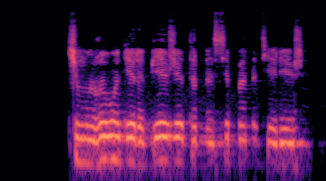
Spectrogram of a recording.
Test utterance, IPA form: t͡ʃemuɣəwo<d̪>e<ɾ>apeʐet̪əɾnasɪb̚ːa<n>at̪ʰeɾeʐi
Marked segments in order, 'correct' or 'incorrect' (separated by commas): correct, correct, correct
